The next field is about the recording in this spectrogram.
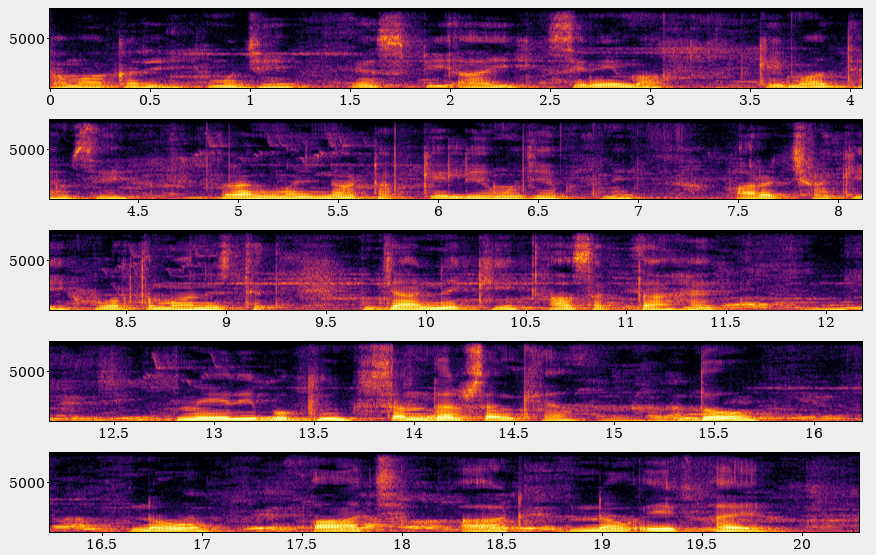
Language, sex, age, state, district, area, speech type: Hindi, male, 45-60, Uttar Pradesh, Ayodhya, rural, read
